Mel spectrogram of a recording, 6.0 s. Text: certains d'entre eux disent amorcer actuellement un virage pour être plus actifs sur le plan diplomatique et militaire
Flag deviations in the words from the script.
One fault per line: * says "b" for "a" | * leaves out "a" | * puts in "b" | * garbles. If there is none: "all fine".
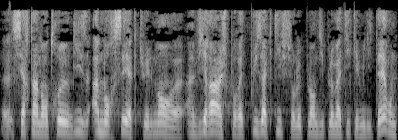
all fine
